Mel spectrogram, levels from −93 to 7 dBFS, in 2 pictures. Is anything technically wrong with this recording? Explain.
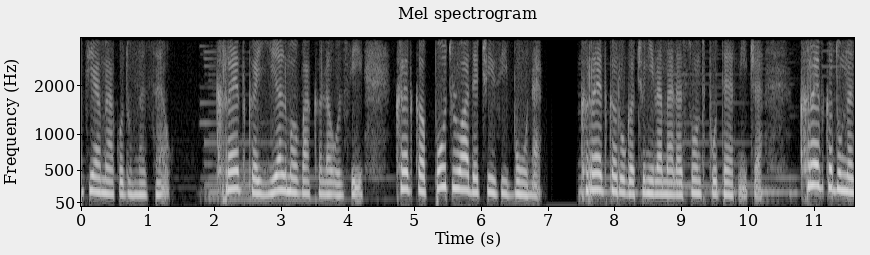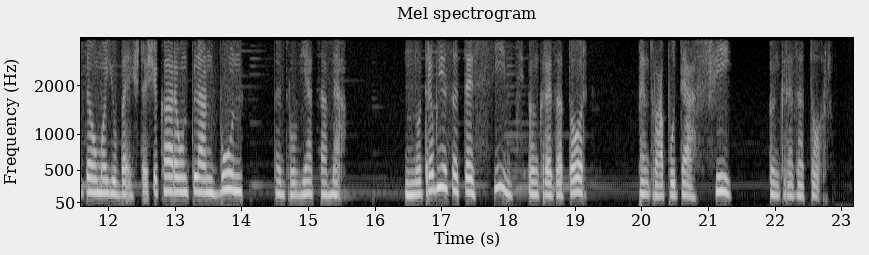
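Yes. A speech noise suppressor was left running on this sound, and you can hear the level pumping by around 10 dB as it treats sustained parts as noise and keeps turning them down.

The sound gets cut by the noise suppressor at 4.57 to 4.72 s (about 17 dB down), 10.54 to 10.79 s (about 19 dB), 14.03 to 14.51 s, 15.49 to 16.46 s and 19.13 to 19.97 s (about 22 dB each). Those stretches sink in level.

The narrow, band-limited top end, with nothing above 4 kHz, comes from the G.711 A-law call codec.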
